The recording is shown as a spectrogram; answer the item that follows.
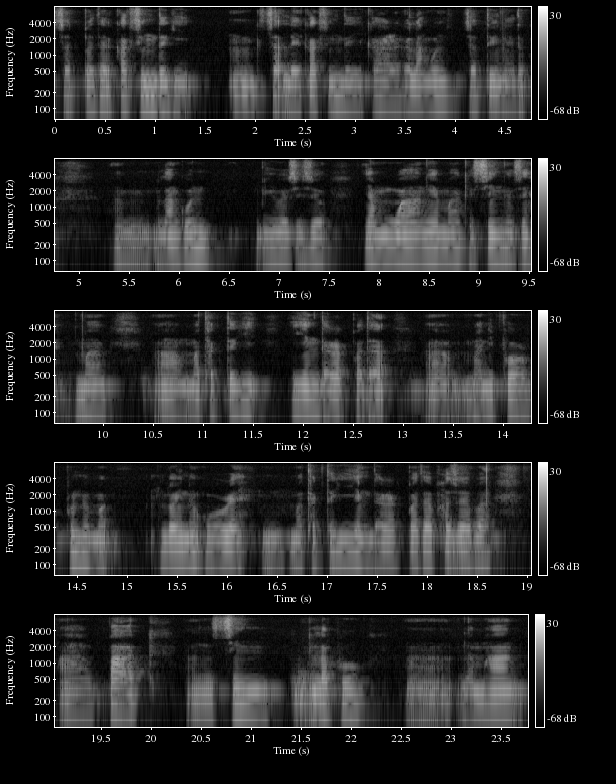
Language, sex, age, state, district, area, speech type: Manipuri, male, 30-45, Manipur, Thoubal, rural, spontaneous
